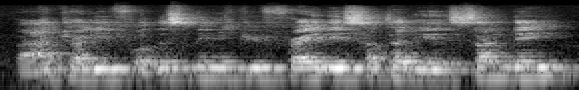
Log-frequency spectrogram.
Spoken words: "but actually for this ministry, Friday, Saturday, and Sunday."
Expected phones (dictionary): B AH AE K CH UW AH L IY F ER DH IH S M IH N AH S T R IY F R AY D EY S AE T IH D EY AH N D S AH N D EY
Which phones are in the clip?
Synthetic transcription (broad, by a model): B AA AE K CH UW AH L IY F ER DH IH S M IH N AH T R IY F R AY D EY S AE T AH D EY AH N S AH N D EY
